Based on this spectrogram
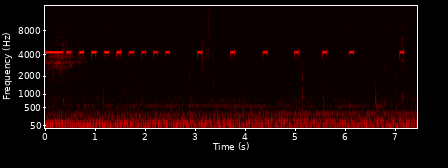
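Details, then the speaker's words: Audi TT with aftermarket four-sensor rear parking kit, beeper mounted under the mat and insulation on the loud setting: sharp high beeps over cabin rumble, quick then spacing to about one every half second; working normally. "It's underneath my mat and everything, and it's on the loud setting, but even then, with the loud setting, it actually makes a perfectly balanced loudness here in the car."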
